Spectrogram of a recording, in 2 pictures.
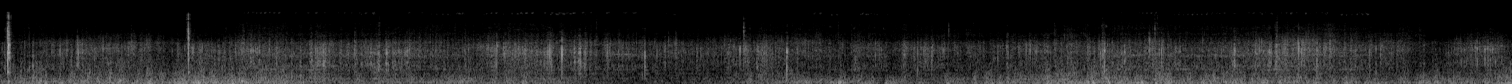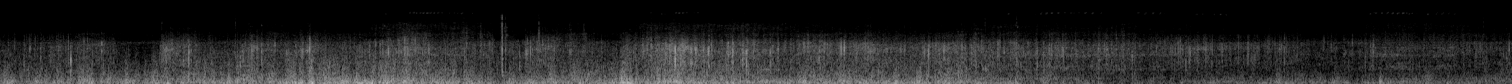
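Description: Downhill mountain bike ridden fast over a dirt and gravel trail: continuous tyre rumble and wind on the microphone, with knocks and rattles from the bike over bumps. It gets louder for a few seconds past the middle.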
